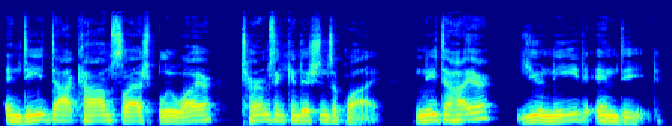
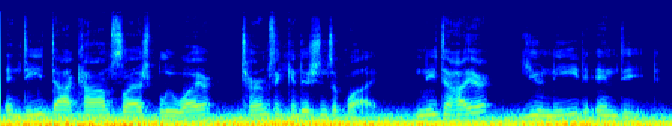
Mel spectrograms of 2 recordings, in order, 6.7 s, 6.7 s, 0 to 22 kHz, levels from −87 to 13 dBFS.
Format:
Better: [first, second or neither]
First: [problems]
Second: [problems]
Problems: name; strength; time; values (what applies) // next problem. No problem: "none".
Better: first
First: none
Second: low rumble; loud; throughout; 6 dB below the speech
